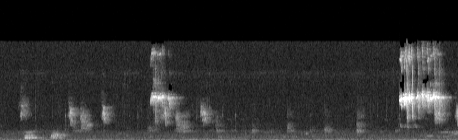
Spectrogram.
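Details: Captive blue-crowned hanging parrot, recently acquired, just starting to call: scattered soft chirps and twitters, then a sharp shrill high note, quiet chirping, and a final loud drawn-out piercing squeal; faint low hum in the background.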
